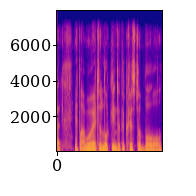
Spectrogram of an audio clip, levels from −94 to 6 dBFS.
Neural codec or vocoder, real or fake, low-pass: none; real; 7.2 kHz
